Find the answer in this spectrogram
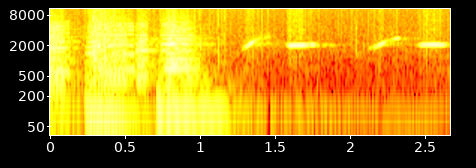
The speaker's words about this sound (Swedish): Nej men varför visslar du för? Jag visslar på min hund. Ja, men det visslar upp i luften. Ja, det är en fågelhund.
